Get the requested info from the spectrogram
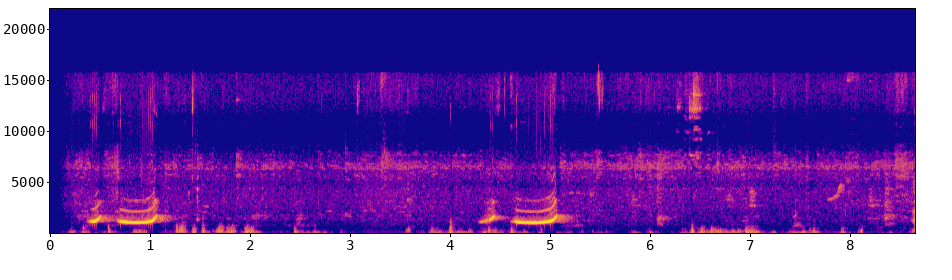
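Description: Rose-ringed parakeet giving two loud, upslurred whistled calls about four seconds apart, over low thumping and rustling noise.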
